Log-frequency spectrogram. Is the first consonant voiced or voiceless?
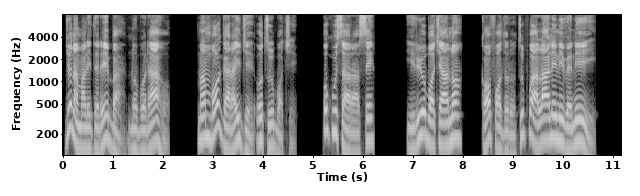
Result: voiced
